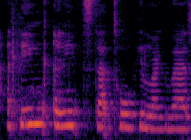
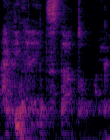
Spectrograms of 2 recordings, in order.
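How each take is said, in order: First: Said through a laugh. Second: Laughing whisper. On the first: Real, not acted. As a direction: laugh at yourself while saying it. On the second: Shown as a demonstration. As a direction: whisper it with a giggle, trying her soft style. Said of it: "very soft".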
